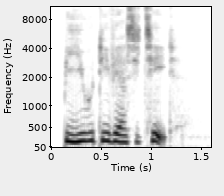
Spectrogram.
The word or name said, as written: biodiversitet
